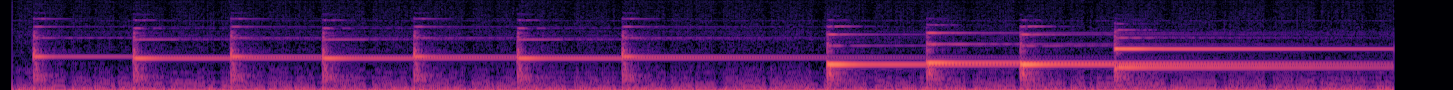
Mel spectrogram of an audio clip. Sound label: Musical KEYS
